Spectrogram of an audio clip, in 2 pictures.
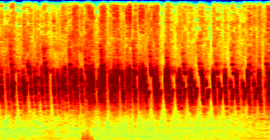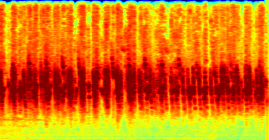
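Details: Bar-winged prinia call played to lure birds: rapid, insistent high chattering repeated without break, loud throughout, with a brief low thump early on.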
